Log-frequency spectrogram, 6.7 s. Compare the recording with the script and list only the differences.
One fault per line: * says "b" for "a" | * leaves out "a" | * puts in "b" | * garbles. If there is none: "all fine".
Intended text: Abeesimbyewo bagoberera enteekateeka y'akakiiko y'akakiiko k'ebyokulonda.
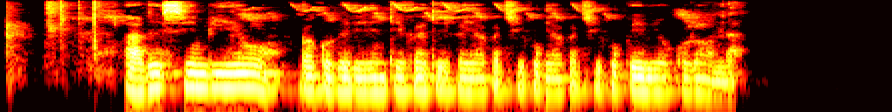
all fine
